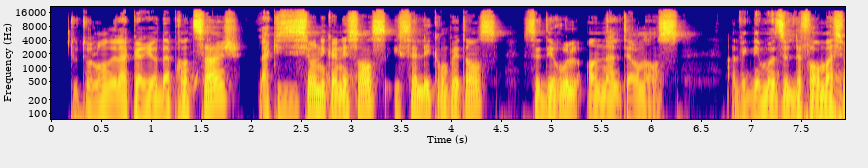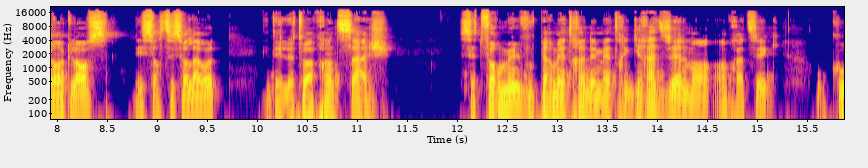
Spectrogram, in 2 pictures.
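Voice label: French Canada, male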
